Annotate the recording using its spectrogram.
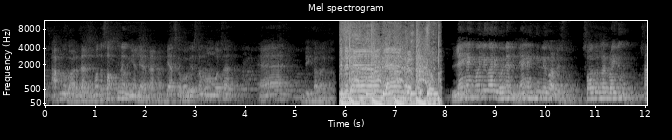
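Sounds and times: loud music with sliding bass: 5.9s - 8.0s
man speaking: 6.7s - 12.0s.

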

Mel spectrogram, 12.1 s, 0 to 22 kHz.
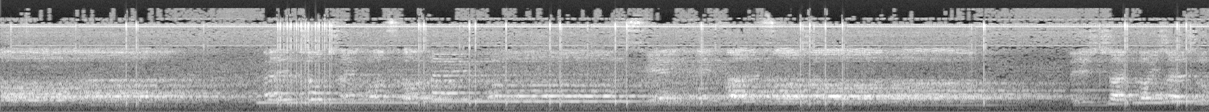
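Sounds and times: choir holding long notes: 0.0s - 12.0s.

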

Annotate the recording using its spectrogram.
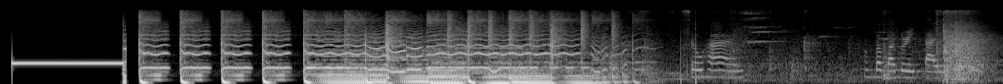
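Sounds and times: music with short repeating notes: 1.4s - 6.6s.

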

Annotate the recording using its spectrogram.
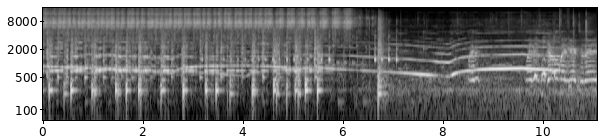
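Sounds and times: siren wailing: 0.0s - 10.7s.

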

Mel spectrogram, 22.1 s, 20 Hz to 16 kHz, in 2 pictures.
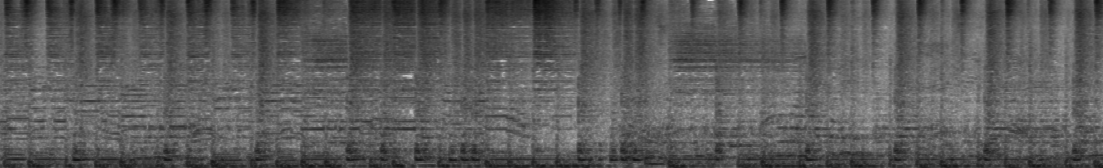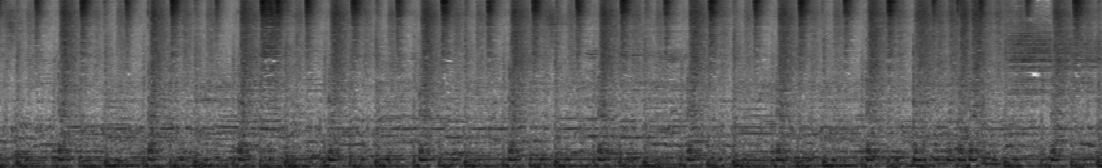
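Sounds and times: drum kit beat: 0.0s - 22.0s
live band playing: 0.0s - 22.0s.

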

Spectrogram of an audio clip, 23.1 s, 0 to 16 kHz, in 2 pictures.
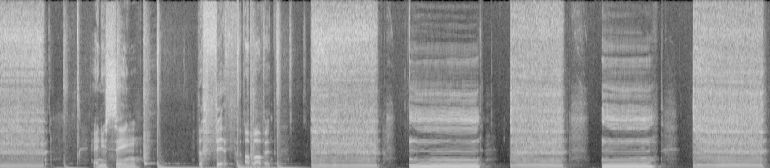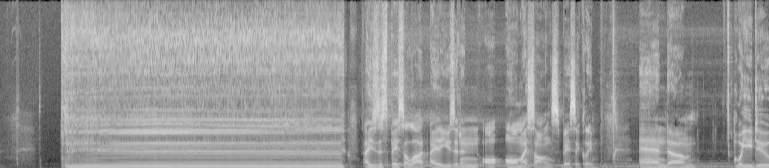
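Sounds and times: buzzing lip bass with sung note: 0.0s - 9.8s, 10.4s - 11.6s, 12.5s - 23.0s.

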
